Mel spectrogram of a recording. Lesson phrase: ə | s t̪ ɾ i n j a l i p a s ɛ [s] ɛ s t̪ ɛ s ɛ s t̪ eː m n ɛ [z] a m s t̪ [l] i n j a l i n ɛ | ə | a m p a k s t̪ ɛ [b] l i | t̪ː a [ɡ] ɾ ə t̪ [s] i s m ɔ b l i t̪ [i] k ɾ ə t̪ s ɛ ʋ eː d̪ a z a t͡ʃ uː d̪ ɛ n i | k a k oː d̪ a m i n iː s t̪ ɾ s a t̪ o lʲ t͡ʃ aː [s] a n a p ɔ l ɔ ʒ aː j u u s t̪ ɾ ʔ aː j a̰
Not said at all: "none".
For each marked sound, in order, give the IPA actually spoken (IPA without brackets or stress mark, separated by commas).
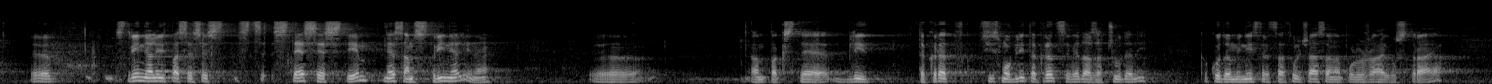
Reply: s, s, ɾ, b, k, s, a, s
